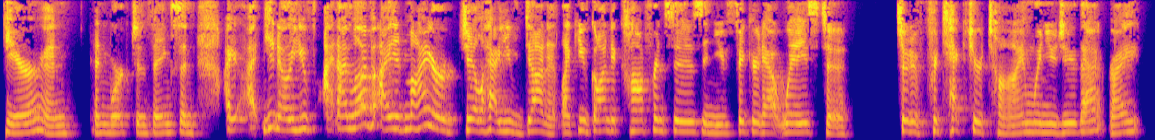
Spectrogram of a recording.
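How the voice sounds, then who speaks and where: A woman's voice: mid-range voice, moderate pace. A woman hosting an interview, asking long, rambling questions in a chatty, friendly way. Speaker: podcast host. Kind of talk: casual interview chat.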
